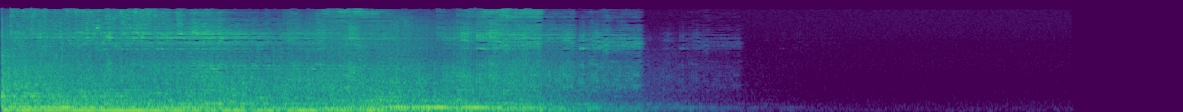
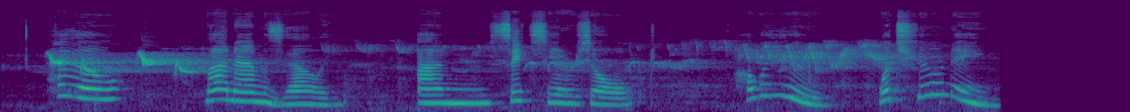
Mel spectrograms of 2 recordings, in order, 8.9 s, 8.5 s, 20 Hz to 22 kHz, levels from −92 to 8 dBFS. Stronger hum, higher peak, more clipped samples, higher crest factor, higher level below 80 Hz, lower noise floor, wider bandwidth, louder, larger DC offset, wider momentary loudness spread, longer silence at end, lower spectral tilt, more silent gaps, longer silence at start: neither; first, -2 dBFS vs -18 dBFS; neither; about the same, 18 dB vs 20 dB; first, -26 dBFS vs -80 dBFS; first, -70 dBFS vs -58 dBFS; about the same, 16.5 kHz vs 16.5 kHz; first, -16 LUFS vs -36 LUFS; neither; second, 12 LU vs 16 LU; first, 4.05 s vs 1 s; first, -3.5 dB/octave vs -1 dB/octave; neither; second, 0 s vs 0.35 s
